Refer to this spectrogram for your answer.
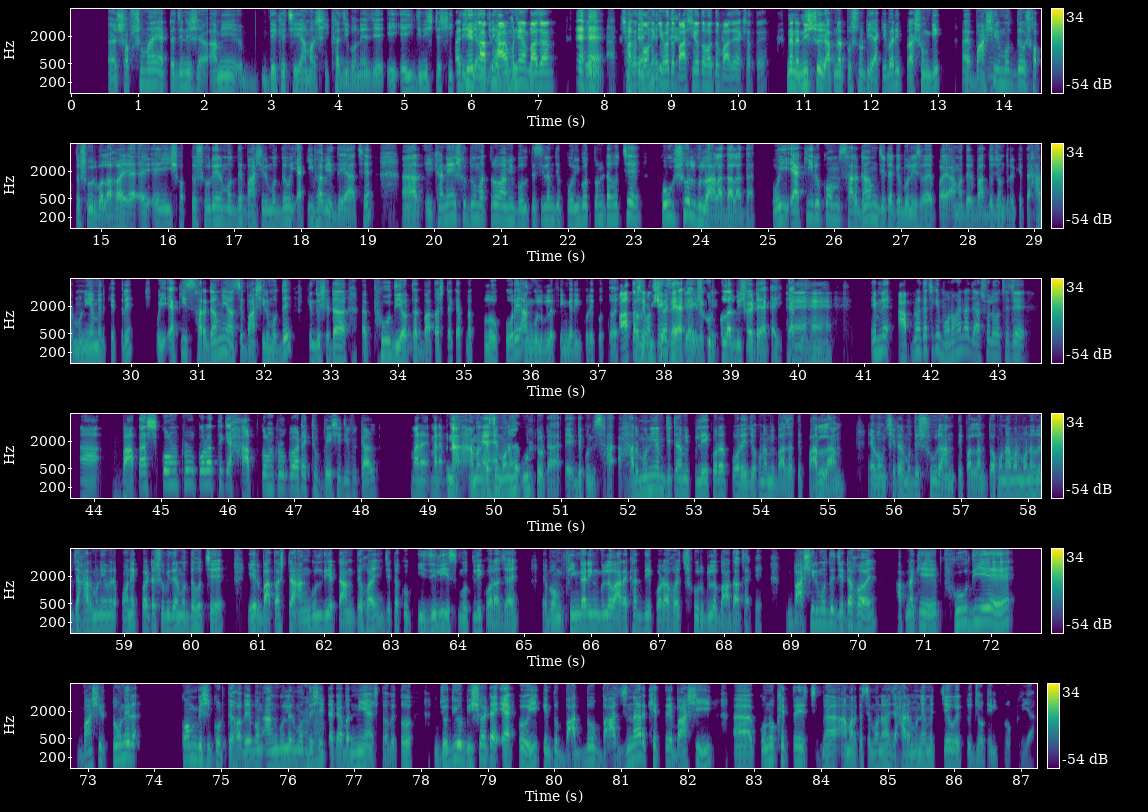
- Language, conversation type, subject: Bengali, podcast, নতুন কোনো বাদ্যযন্ত্র শেখা শুরু করার সিদ্ধান্ত আপনি কীভাবে নিয়েছিলেন?
- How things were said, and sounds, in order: laughing while speaking: "হ্যা, হ্যা"; chuckle; "সুরগুলো" said as "ছুরগুলো"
